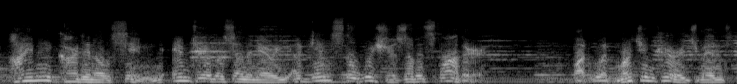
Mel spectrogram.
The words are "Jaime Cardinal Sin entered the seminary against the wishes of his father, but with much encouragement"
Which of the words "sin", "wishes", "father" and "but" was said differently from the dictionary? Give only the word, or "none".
none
